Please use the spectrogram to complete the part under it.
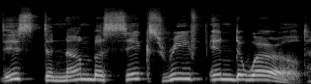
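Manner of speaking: clumsy put-on Jamaican accent. Retelling what the guy said out at the reef, bad jamaican accent. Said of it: "now this is bad Jamaican accent".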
